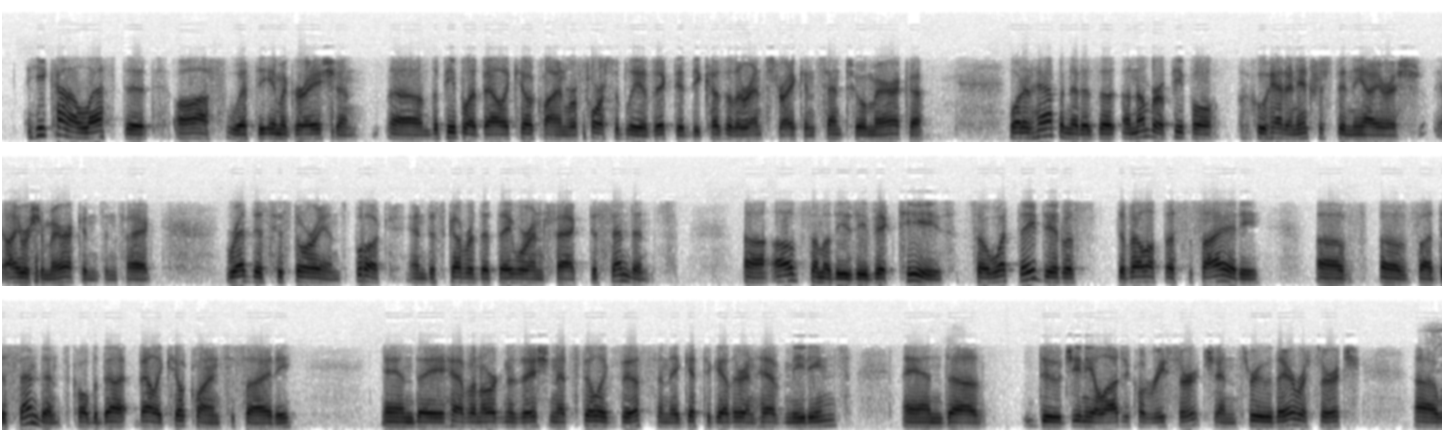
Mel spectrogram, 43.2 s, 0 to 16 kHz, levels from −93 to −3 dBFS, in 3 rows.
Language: English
